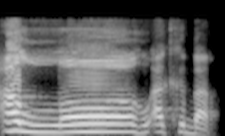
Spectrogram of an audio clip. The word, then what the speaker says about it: Allahu Akbar: ada yang panjang maka Takbir yang benar adalah Allahu akbar diawali dengan a Allahu Akbar bukan o Allahu Akbar bukan ya dan hari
